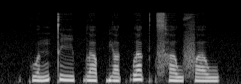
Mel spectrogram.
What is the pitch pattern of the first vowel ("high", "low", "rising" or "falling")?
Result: rising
